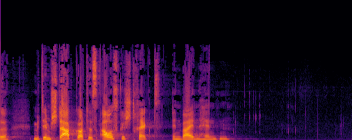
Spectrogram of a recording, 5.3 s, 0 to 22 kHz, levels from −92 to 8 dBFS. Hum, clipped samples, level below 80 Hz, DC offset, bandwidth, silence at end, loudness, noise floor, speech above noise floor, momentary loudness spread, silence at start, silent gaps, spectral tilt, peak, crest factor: none; under 0.1%; -62 dBFS; under 0.1%; 16 kHz; 1.85 s; -17 LUFS; -70 dBFS; 52 dB; 19 LU; 0 s; none; -2 dB/octave; 0 dBFS; 20 dB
